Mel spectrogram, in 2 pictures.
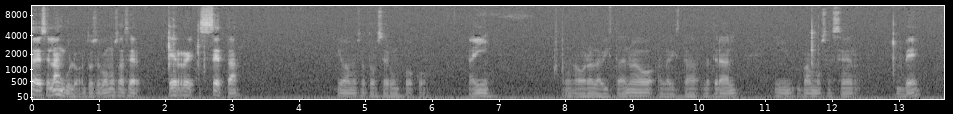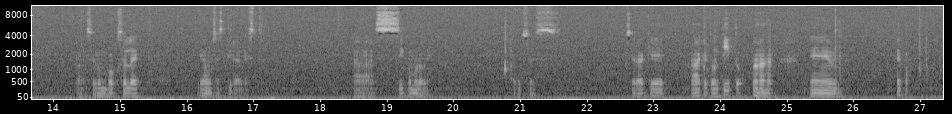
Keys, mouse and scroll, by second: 1.8 r, 2.3 z, 6.0 click, 7.6 KP_1, 9.2-9.6 scroll up 2, 11.5 a, 12.8 b, 13.4 click, 15.7-18.3 drag, 18.4-19.9 middle drag, 20.6 KP_3, 22.4-23.5 drag, 23.6 KP_1, 25.6 KP_4, 26.8 KP_1.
